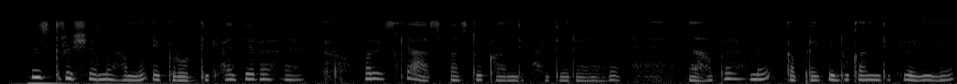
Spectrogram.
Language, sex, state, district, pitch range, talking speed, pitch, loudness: Hindi, female, Rajasthan, Nagaur, 190-235 Hz, 170 wpm, 210 Hz, -45 LUFS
